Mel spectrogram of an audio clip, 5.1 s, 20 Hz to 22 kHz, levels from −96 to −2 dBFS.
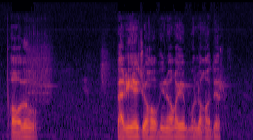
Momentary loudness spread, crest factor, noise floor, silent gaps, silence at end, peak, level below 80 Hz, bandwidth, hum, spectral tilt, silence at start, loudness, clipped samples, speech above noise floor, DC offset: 22 LU; 30 dB; -68 dBFS; none; 0.45 s; -14 dBFS; -78 dBFS; over 20 kHz; none; -4.5 dB/octave; 0.15 s; -42 LUFS; under 0.1%; 26 dB; under 0.1%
